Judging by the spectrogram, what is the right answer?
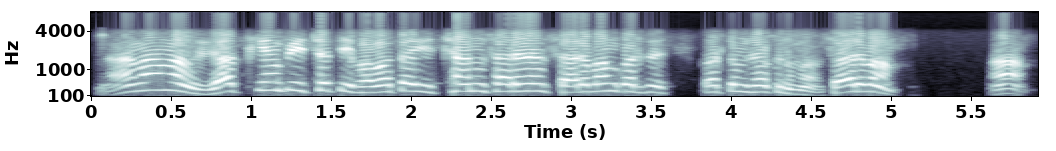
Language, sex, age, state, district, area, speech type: Sanskrit, male, 60+, Odisha, Balasore, urban, conversation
